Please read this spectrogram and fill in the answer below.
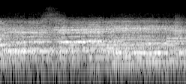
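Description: Middle school choir of mixed girls' and boys' voices singing in sustained notes.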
